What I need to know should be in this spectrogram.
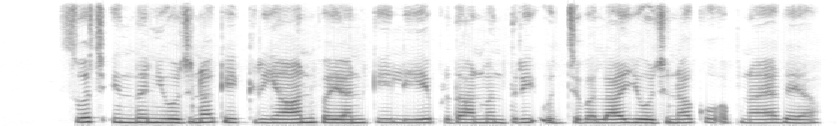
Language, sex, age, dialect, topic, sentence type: Hindi, female, 18-24, Hindustani Malvi Khadi Boli, agriculture, statement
